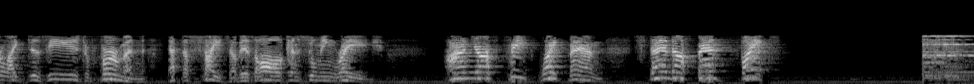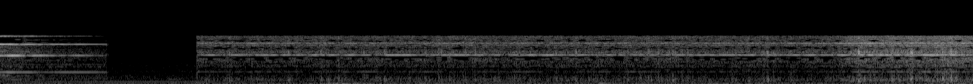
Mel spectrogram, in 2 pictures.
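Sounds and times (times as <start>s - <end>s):
speech: 0.1s - 7.7s
electric bell ringing: 9.2s - 10.9s, 11.7s - 19.4s.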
